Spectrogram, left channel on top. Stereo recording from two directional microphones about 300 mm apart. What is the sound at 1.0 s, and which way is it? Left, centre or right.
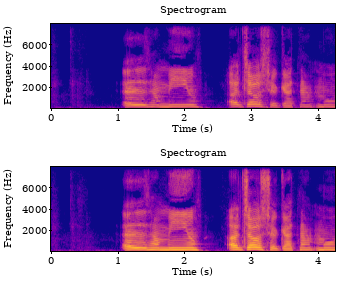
Speech, centre.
